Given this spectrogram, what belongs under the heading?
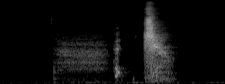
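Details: Person's playful "achoo" sneeze, to which a black cat meows while bathing herself: a soft inhaled rush, a brief catch, then one sharp hissing burst.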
